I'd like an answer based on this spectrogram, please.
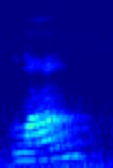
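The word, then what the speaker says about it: langue: Long, tongue, long. I'm gonna go with long, with like a wide A sound, you know? Long, parole, and long. Okay, all right. Parole and long.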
